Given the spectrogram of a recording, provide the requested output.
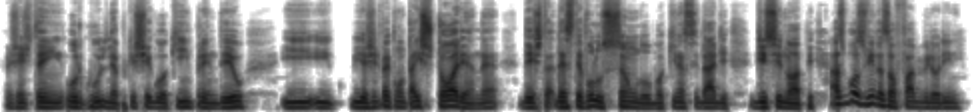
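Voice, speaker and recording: A man's voice: on the low side, fairly quick, a little mellow, dry recording. A Brazilian man hosting a live radio interview. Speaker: radio host. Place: radio studio.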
